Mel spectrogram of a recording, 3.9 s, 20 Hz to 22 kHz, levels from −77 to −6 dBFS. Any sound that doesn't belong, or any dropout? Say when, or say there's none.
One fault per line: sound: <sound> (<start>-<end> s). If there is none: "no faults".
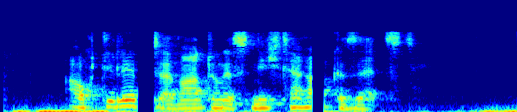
sound: dropout (1.0-1.2 s)
sound: dropout (2.3-2.4 s)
